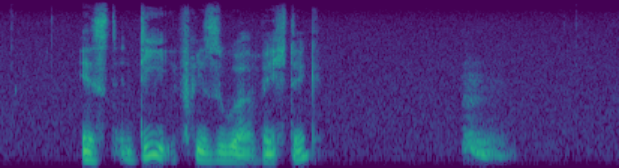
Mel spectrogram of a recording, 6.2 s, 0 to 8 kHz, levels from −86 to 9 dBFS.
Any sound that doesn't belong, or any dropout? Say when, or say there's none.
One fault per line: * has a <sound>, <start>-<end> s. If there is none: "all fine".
* has a throat clearing, 4.6-5.2 s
